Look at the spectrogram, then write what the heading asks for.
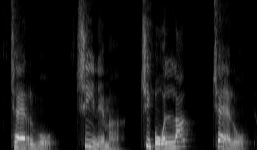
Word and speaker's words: cielo: O mesmo vale para a língua italiana, onde o E e o I são os diferentões, digamos assim, porque eles mudam a pronúncia do C e do G.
